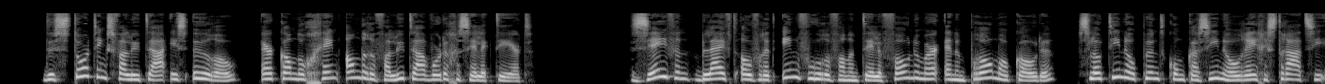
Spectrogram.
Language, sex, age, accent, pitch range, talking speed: Dutch, female, 40-59, Dutch, 205-265 Hz, 120 wpm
